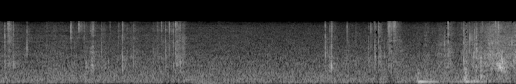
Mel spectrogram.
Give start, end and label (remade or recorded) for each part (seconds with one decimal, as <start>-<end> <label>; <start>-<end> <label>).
0.0-2.5 remade; 2.5-5.2 recorded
